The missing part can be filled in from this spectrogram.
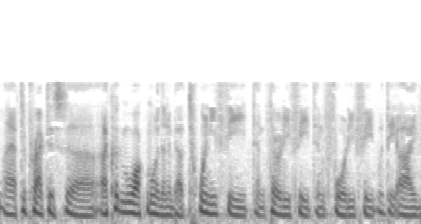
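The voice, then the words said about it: Raspy voice. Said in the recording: “my voice sounds so raspy”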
